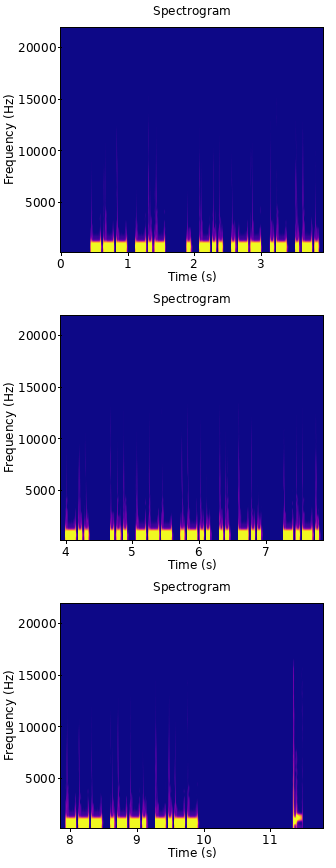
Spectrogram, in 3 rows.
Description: Morse code, heard as a keyed tone, about 25 wpm, 700 Hz. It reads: OK EDWARD SOLID COPY
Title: Practice QSO - Exchange 3 - More Info - 25wpm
